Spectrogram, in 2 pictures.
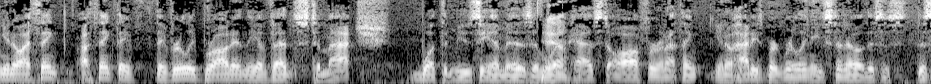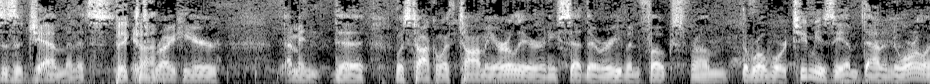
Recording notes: LIVE from the Armed Forces Museum at Camp Shelby!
